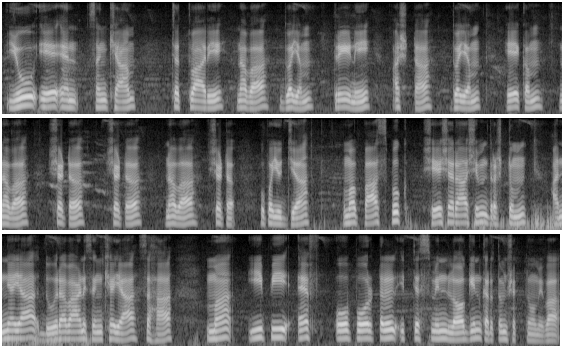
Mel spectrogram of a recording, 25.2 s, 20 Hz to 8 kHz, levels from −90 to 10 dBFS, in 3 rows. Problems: none marked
